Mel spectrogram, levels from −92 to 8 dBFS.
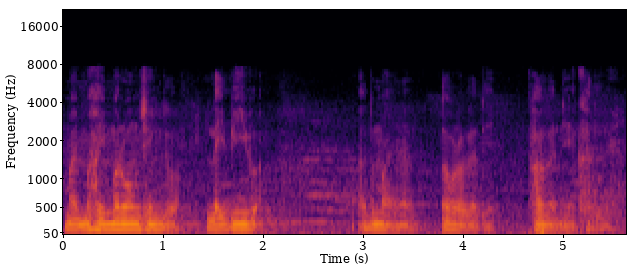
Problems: background sounds at intervals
